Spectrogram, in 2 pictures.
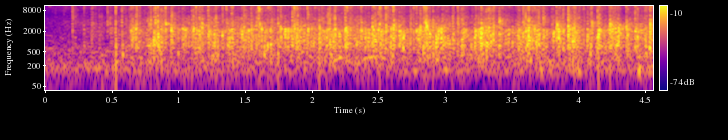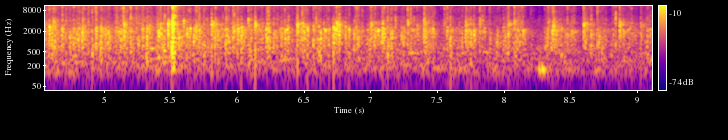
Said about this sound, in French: donc on peut l'applaudir pour cette belle lecture du texte de Victor Hugo.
